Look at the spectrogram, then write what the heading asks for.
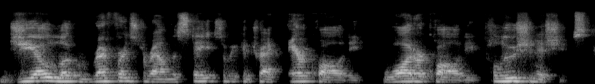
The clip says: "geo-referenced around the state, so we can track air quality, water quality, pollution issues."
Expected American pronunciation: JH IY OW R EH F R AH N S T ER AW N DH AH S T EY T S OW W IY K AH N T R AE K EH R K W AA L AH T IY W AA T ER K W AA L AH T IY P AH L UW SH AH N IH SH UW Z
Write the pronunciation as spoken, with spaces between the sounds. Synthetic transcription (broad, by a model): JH IY OW R EH F R AH N S T ER AW N DH AH S T EY T S OW W IY K AH N T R AE K EH R K W AA L AH T IY W AA T ER K W AA L AH T IY P AH L UW SH AH N IH SH UW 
